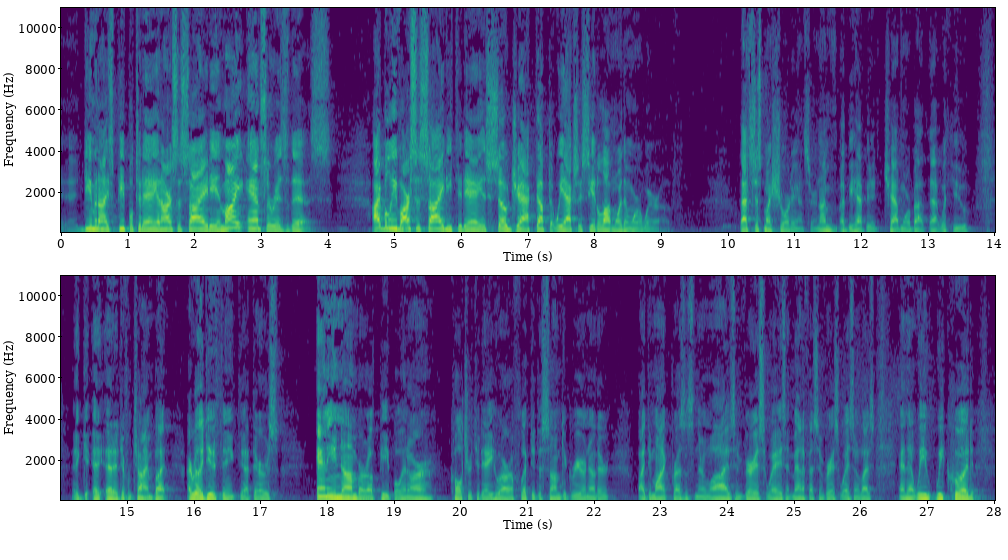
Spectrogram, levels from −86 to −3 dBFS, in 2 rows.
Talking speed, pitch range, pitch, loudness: 215 wpm, 135-175 Hz, 145 Hz, -25 LUFS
